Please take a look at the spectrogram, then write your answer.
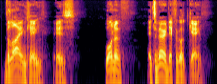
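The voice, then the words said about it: Imitates another person's voice. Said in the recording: “the voice of Mufasa was voiced by James Earl Jones ... in my attempted voice”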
